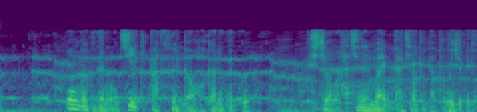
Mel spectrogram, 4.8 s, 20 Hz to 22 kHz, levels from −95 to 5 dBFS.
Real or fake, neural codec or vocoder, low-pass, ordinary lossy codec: fake; codec, 24 kHz, 3 kbps, HILCodec; 7.2 kHz; none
